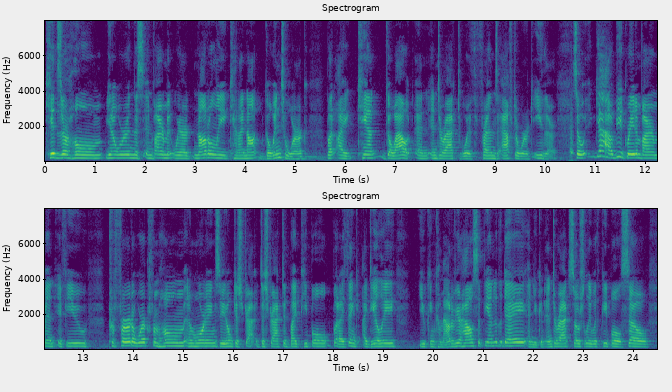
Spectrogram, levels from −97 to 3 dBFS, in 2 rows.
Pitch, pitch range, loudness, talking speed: 170 Hz, 155-190 Hz, -25 LUFS, 200 wpm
